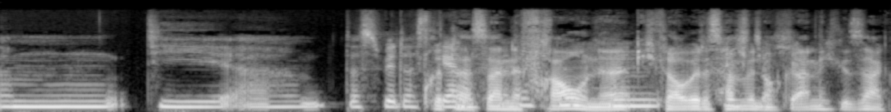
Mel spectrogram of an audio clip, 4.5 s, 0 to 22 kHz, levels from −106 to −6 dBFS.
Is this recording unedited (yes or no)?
yes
